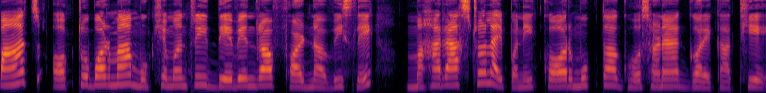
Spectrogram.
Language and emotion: Nepali, neutral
